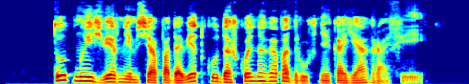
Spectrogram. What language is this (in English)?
Belarusian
